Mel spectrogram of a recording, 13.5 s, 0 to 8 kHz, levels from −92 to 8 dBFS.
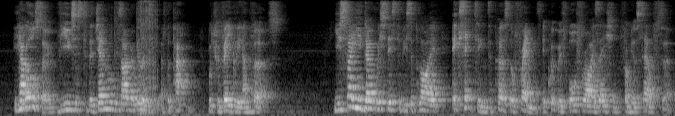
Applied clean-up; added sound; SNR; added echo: none; Drill; 13 dB; reverberation time 2.2 s.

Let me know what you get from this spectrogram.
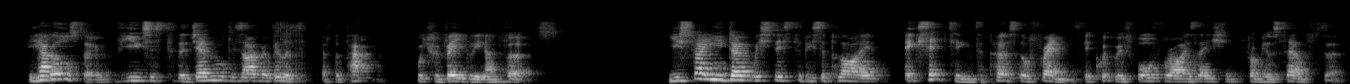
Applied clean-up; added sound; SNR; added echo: neural mask model DeepFilterNet 3.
